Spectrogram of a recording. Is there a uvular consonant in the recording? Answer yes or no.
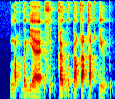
yes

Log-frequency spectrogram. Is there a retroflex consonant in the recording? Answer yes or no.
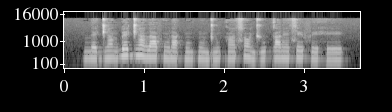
no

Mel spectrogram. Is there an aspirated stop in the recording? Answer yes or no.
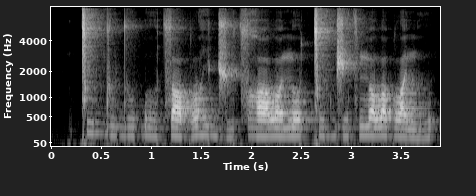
no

